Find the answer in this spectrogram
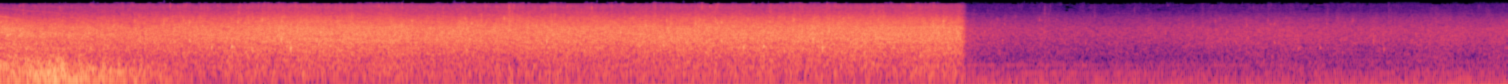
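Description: Steady hiss of heavy rain that cuts off suddenly about ten seconds in, leaving only a faint low background hum.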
